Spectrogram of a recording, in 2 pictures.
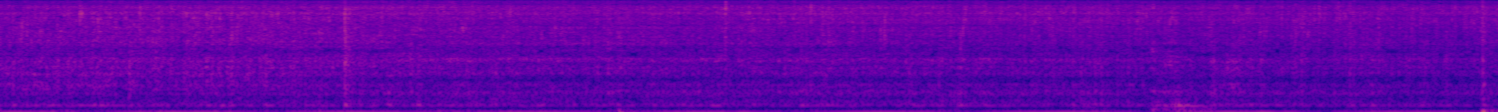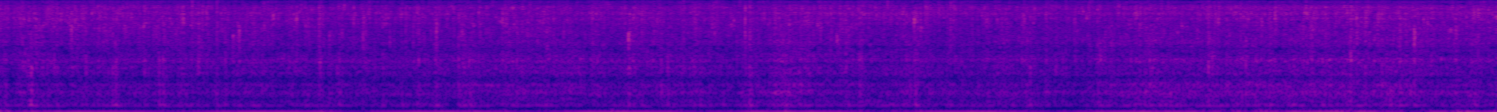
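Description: Minced meat kebabs, made with egg, bread, dried fenugreek and spices, fry in a pan with a steady close sizzle and occasional soft knocks as they are turned. No one speaks.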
